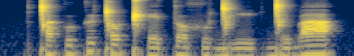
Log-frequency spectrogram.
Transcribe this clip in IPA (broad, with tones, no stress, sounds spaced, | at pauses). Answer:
ǀ ʌ˨ k u˨˦ k ɯ˦ ǀ o˧ ǁʰ e˨ tː o˧ x u˨ ɡ͡ǀ i˨ | ɡ͡ǀ e˨ b a˦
